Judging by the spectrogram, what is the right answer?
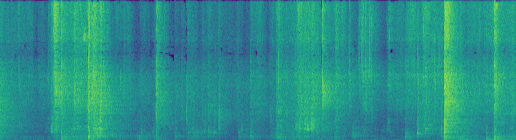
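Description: Handling noise from unpacking a motorcycle top box: packaging rustling, with a few sharp knocks and thuds, the loudest about a second in and near the end.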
